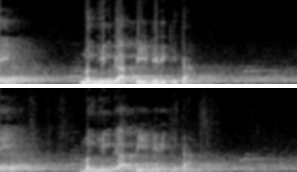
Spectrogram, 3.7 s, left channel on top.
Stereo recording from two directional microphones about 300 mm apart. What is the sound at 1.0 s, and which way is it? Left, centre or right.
Speech, left.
